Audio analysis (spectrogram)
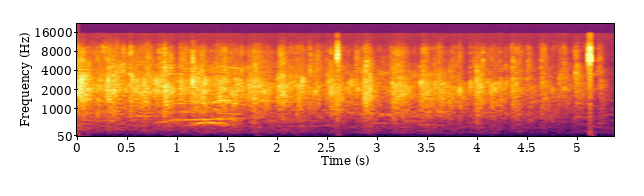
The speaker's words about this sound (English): If you know you're blessed to have the Holy Ghost this morning, give the Lord a great big hand clap right now. Thank Him for that.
